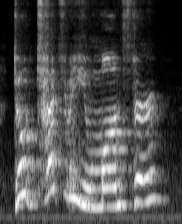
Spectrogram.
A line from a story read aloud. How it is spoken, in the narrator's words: Blythe cried the entire trip home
